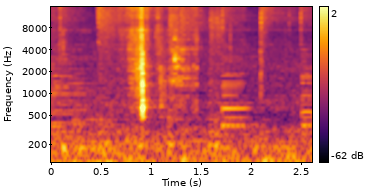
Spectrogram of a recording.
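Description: A knife chopping vegetables on a cutting board in a home kitchen while preparing steamed fish, one sharp close chop standing out against quiet background noise.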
